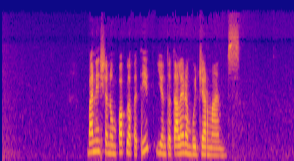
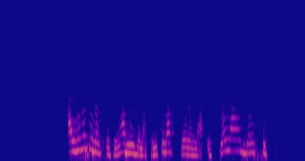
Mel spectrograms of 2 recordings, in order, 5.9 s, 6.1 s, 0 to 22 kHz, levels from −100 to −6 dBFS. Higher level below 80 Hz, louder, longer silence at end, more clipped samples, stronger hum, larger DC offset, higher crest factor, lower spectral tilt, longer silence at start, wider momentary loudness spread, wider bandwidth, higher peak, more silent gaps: first, -70 dBFS vs under -90 dBFS; first, -24 LUFS vs -60 LUFS; first, 1.1 s vs 0.75 s; neither; neither; neither; first, 24 dB vs 18 dB; second, -2.5 dB/octave vs -10 dB/octave; first, 1.75 s vs 1.35 s; second, 8 LU vs 12 LU; first, 16.5 kHz vs 7.6 kHz; first, -2 dBFS vs -42 dBFS; second, none vs 2.96-3.01 s, 3.53-3.62 s, 4.06-4.10 s, 4.25-4.39 s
